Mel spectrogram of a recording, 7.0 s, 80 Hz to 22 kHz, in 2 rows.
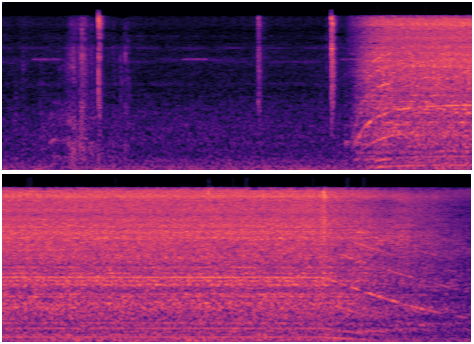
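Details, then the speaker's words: Home-built turbojet from a Turbonetics T3 turbo, just barely warm, oil on: clicks then a rush of start air and a steady rising whine that holds and fades; turbine spinning freely before jet fuel and propane lighting. "Startup air. I can hear the turbine spinning good."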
